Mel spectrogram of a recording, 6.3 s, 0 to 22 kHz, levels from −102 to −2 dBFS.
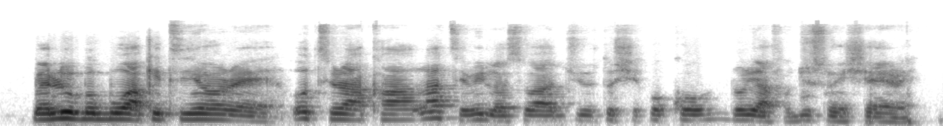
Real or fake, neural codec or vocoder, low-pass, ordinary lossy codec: real; none; 10.8 kHz; Opus, 24 kbps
